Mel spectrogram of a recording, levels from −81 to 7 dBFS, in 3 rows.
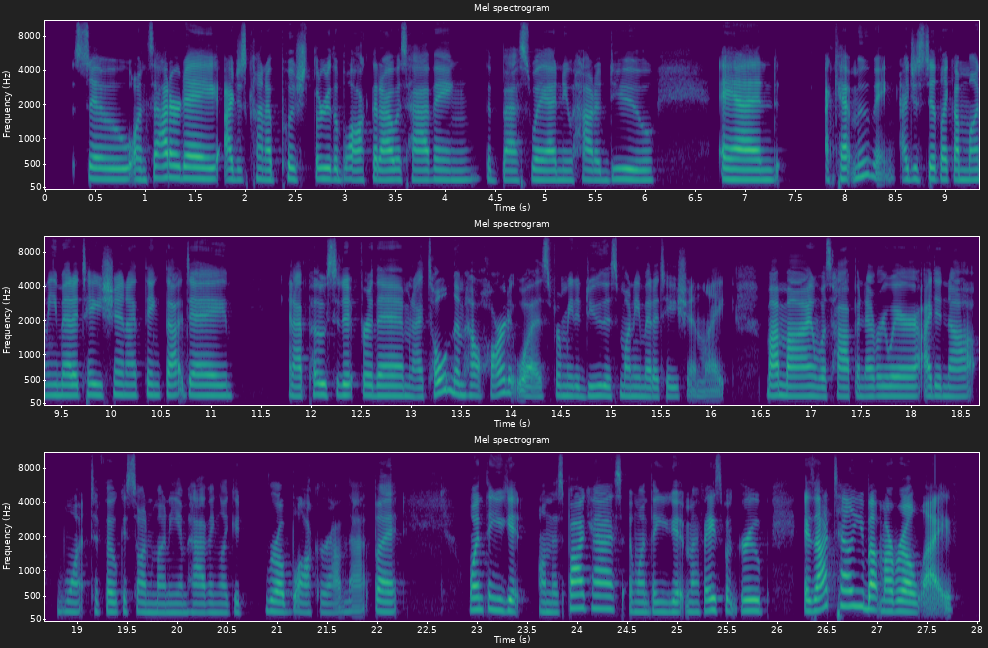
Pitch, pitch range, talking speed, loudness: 195 Hz, 190-210 Hz, 225 wpm, -29 LUFS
